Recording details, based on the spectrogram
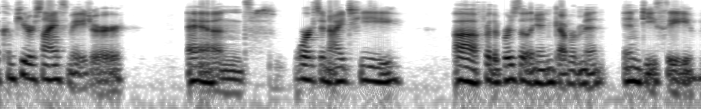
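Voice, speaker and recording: With a Mid-Atlantic American accent, a woman speaks at a fairly slow pace in a very deep, low pitch, her bright, sharp tone showing vocal fry and lively intonation while her loudness stays very even. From Maryland, US (Bethesda, near DC). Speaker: senior product designer. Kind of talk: interview. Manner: casual, with many fillers.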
